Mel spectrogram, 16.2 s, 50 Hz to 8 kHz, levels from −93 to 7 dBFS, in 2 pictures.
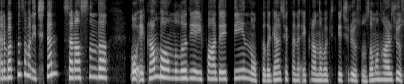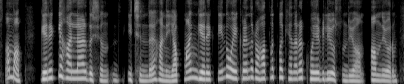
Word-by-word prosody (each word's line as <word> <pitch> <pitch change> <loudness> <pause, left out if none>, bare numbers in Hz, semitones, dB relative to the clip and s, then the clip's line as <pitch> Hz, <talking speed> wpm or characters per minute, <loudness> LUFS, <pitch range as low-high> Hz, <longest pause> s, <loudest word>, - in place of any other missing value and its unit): Yani, 275 +1 0
baktığın 295 +7 +2
zaman 395 -4 0
içten 330 - 0 0.2
sen 285 -2 +2
aslında 295 +1 +2 0.4
o 255 +2 +5
ekran 270 +8 +2
bağımlılığı 270 -3 +3
diye 260 -2 0
ifade 240 0 0
ettiğin 265 +2 -4
noktada 190 -3 -1
gerçekten 215 +1 -3
de 195 - -3
ekranda 200 +1 -3
vakit 195 -1 -4
geçiriyorsun, 200 -4 -3
zaman 205 +5 -1
harcıyorsun 215 -2 -1
ama 280 -10 0 0.4
gerekli 270 +8 +3
hâller 255 -4 +2
dışın 190 -4 -3 0.3
içinde, 190 -1 -2
hani, 205 -5 -1
yapman 230 +10 0
gerektiğinde 240 +4 +2
o 305 -3 +5
ekranı 265 +2 +1
rahatlıkla 270 +4 0
kenara 250 0 -2
koyabiliyorsun 230 -6 +1
diyor 175 -1 -1 0.2
anlıyorum. 185 -4 -1
240 Hz, 130 wpm, -23 LUFS, 200-275 Hz, 0.4 s, o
